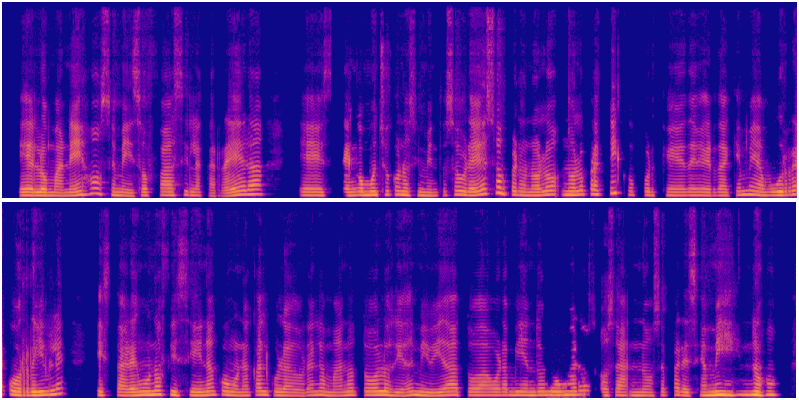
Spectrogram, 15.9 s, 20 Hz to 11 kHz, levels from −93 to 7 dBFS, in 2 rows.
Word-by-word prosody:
que 185 0 +3
lo 180 0 +6
manejo, 185 - -1
se 200 - -6
me 180 -2 -1
hizo 165 +3 -4
fácil 195 +2 -5
la 180 - -6
carrera, 190 +11 -1 0.3
es 185 -1 -3
tengo 190 +2 0
mucho 210 +2 +1
conocimiento 195 -4 -3
sobre 210 0 +1
eso, 280 +2 +2
pero 215 -5 -2
no 185 0 0
lo 230 +4 0
no 210 0 +2
lo 230 - -1
practico, 250 -1 -2
porque 185 -2 -6
de 185 0 -4
verdad 180 -1 -4
que 210 - -6
me 225 -1 0
aburre 200 +4 0
horrible 210 +6 +4 0.3
estar 195 -2 -3
en 190 +2 +3
una 210 +2 +5
oficina 205 -2 0
con 215 -2 0
una 180 -1 -3
calculadora 185 -4 -3
en 200 - -4
la 205 - -2
mano 180 +3 -3
todos 205 0 -1
los 210 -3 +4
días 175 0 -3
de 200 - -1
mi 195 -3 +2
vida, 185 +4 0
a 205 - -3
toda 190 -1 -4
hora 195 0 -4
viendo 195 0 -1
números, 205 +3 0
o 185 - -3
sea, 180 0 -4
no 180 -1 -4
se 190 - -11
parece 185 -2 -4
a - - +4
mí, 200 0 +8
no, 205 0 +5
195 Hz, 215 wpm, -23 LUFS, 185-210 Hz, 0.3 s, mí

